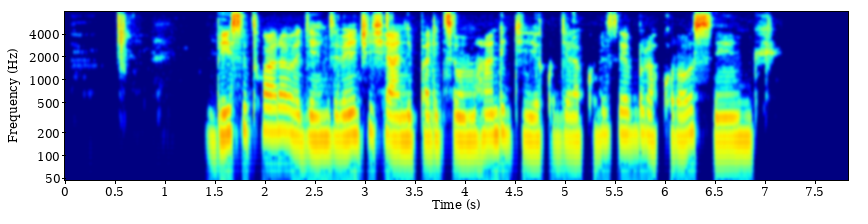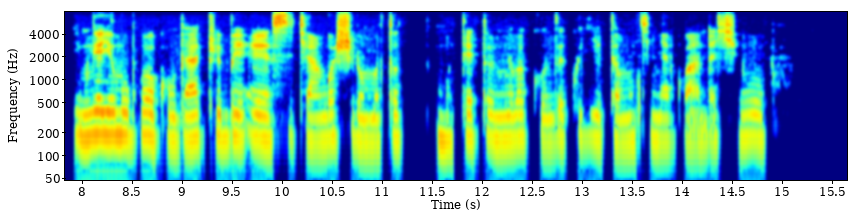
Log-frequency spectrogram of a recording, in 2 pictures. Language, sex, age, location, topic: Kinyarwanda, female, 18-24, Musanze, government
